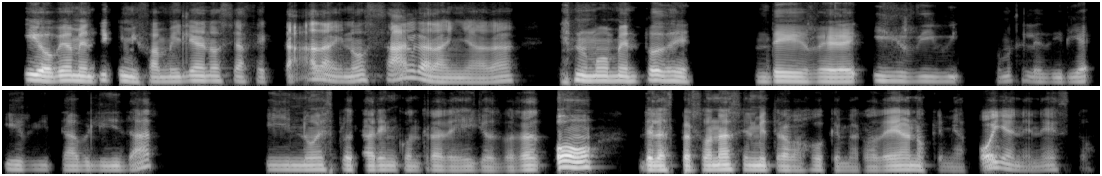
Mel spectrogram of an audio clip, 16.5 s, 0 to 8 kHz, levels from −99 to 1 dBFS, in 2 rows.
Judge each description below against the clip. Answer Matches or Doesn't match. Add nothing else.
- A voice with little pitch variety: Doesn't match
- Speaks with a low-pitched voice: Matches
